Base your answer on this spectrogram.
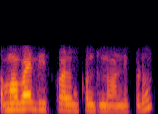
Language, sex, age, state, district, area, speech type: Telugu, female, 30-45, Telangana, Medak, urban, conversation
